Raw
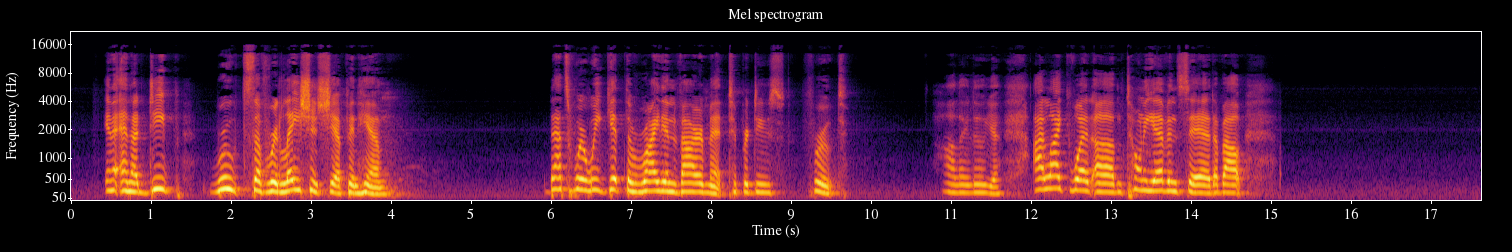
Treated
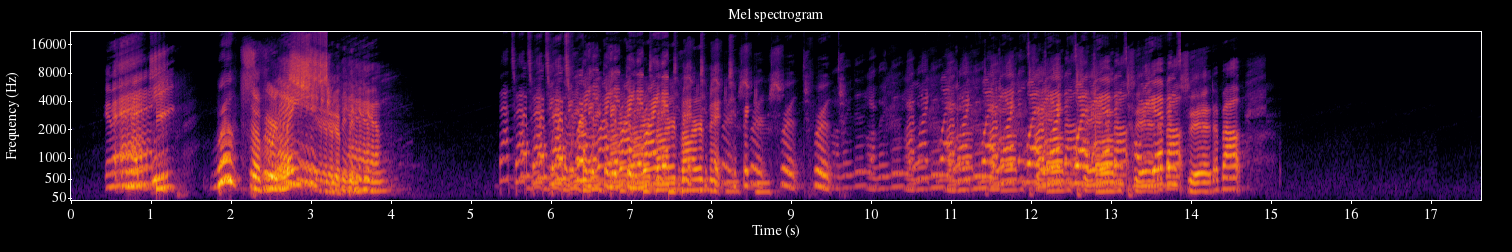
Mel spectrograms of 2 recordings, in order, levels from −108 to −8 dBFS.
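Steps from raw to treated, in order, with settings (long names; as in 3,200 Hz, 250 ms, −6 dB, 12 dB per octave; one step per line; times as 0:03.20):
pitch shifter swept by a sawtooth +11 semitones, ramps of 1,067 ms
low-shelf EQ 260 Hz −10 dB
notch filter 2,600 Hz, Q 13
delay with pitch and tempo change per echo 104 ms, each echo +1 semitone, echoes 3
expander for the loud parts 1.5 to 1, over −26 dBFS
level −7.5 dB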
